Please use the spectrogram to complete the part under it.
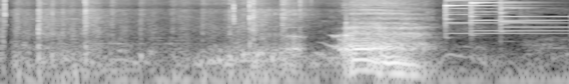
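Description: Pigeons kept in a home loft give a single close, rounded coo near the middle, surrounded by quieter rustling and low background noise.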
